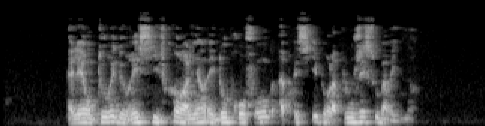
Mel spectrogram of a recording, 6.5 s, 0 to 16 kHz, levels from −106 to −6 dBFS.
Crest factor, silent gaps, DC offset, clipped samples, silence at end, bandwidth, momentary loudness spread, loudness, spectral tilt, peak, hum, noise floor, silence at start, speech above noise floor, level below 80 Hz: 16 dB; none; under 0.1%; under 0.1%; 1 s; 7.6 kHz; 8 LU; -29 LUFS; -6 dB/octave; -12 dBFS; none; -89 dBFS; 0.9 s; 61 dB; -68 dBFS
